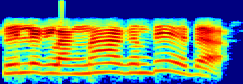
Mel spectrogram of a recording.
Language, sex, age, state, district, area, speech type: Bodo, female, 30-45, Assam, Udalguri, urban, conversation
